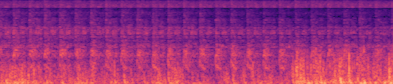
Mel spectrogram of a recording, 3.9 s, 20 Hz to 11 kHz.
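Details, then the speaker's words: VW Caddy pickup with a 1.9 TDI PD130 diesel and a new starter motor. It cranks briskly and evenly, far quicker than the old starter, but never fires: a crank no-start. "it cranks a lot better sounds completely different now obviously with a with a new starter motor the old one would just take ages and ages and ages what a difference but it's still not"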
